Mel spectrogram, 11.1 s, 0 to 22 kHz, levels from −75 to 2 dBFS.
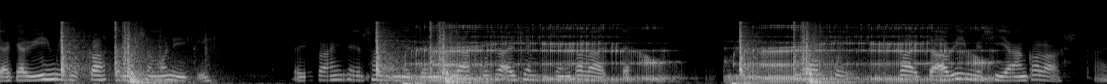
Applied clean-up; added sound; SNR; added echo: none; Burping, eructation + Slam; -2 dB; none.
